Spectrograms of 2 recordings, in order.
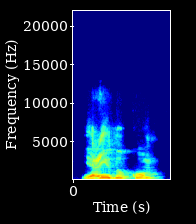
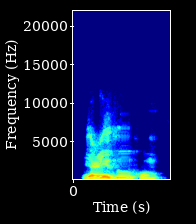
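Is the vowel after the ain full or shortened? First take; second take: shortened; shortened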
